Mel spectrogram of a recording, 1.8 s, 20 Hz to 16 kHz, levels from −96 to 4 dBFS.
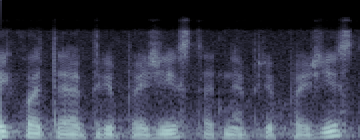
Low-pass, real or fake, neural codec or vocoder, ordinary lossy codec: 7.2 kHz; real; none; Opus, 32 kbps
